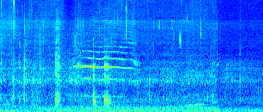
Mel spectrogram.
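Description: Onions and dried red chillies sizzling in oil in a clay pot, stirred with a perforated metal ladle that knocks and scrapes against the pot a few times. Near the middle a steady high-pitched whine lasts about a second, and the sizzle grows quieter near the end.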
